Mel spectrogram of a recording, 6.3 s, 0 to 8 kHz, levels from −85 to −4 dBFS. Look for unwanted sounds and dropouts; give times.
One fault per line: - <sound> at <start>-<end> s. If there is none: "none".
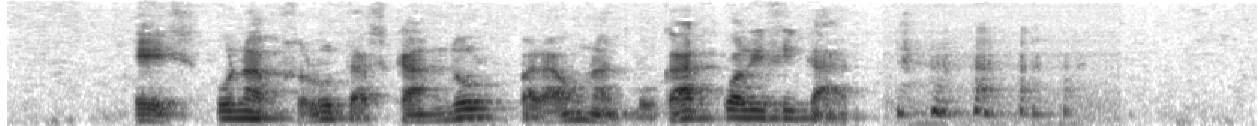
- laugh at 4.5-5.4 s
